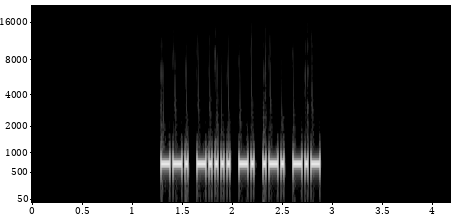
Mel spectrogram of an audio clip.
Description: Morse code, heard as a keyed tone, about 40 wpm, 700 Hz. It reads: G6NRK
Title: DXCC-100 Call Signs - 5 Characters - 40wpm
